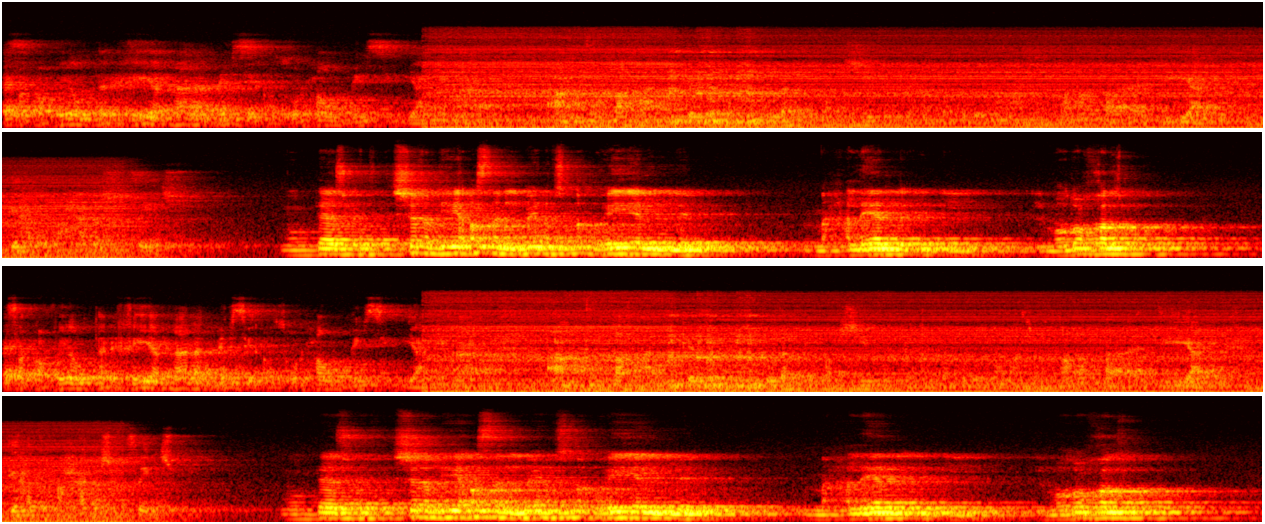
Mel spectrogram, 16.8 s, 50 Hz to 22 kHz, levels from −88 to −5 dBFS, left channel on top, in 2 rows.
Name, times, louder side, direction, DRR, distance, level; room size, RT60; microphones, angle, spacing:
voice 1, 0.0-9.6, right 1 dB, 60° right, 0 dB, 1.0 m, -39 dB
sound 1, 2.8-9.2, equal, 10° right, 0.9 m, -37 dB
voice 2, 10.3-13.2 13.7-15.0 15.3-15.9, equal, 60° left, -2 dB, 1.3 m, -26 dB
6.7 x 4.4 x 6.0 m, 2.1 s
head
